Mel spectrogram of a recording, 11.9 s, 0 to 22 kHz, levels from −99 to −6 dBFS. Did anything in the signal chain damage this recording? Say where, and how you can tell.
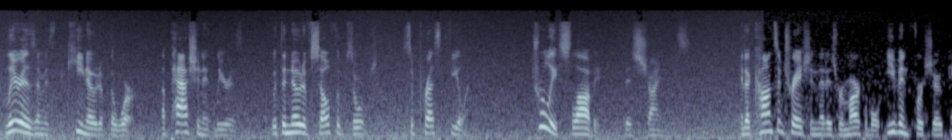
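Yes. Overdone noise removal in the call processing stage takes over from 9.55 s to the end at 11.91 s. The room noise, about 15 dB below the speech, collapses to near silence with twinkling specks. Unlike codec artefacts, the damage tracks the noise floor: bands near it are gated out, quiet speech detail included.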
